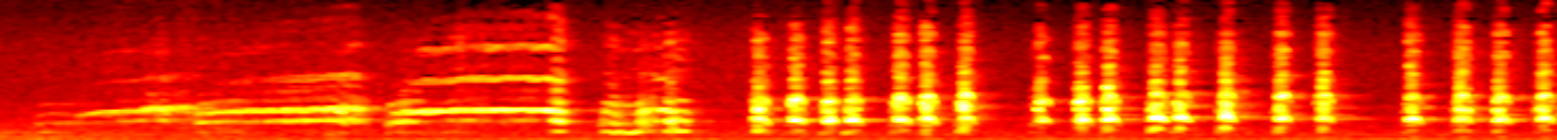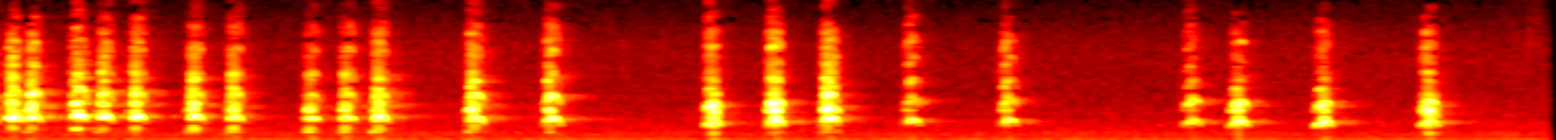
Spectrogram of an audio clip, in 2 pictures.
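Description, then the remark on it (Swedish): A pair of gyrfalcons call at their nest site in Västerbotten: harsh, rapid, cackling notes that start as rasping wails and break into a long series of loud, evenly spaced chattering bursts. “Jaktfalkar vid sin häckningsplats på hemlig plats i Västerbotten.”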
